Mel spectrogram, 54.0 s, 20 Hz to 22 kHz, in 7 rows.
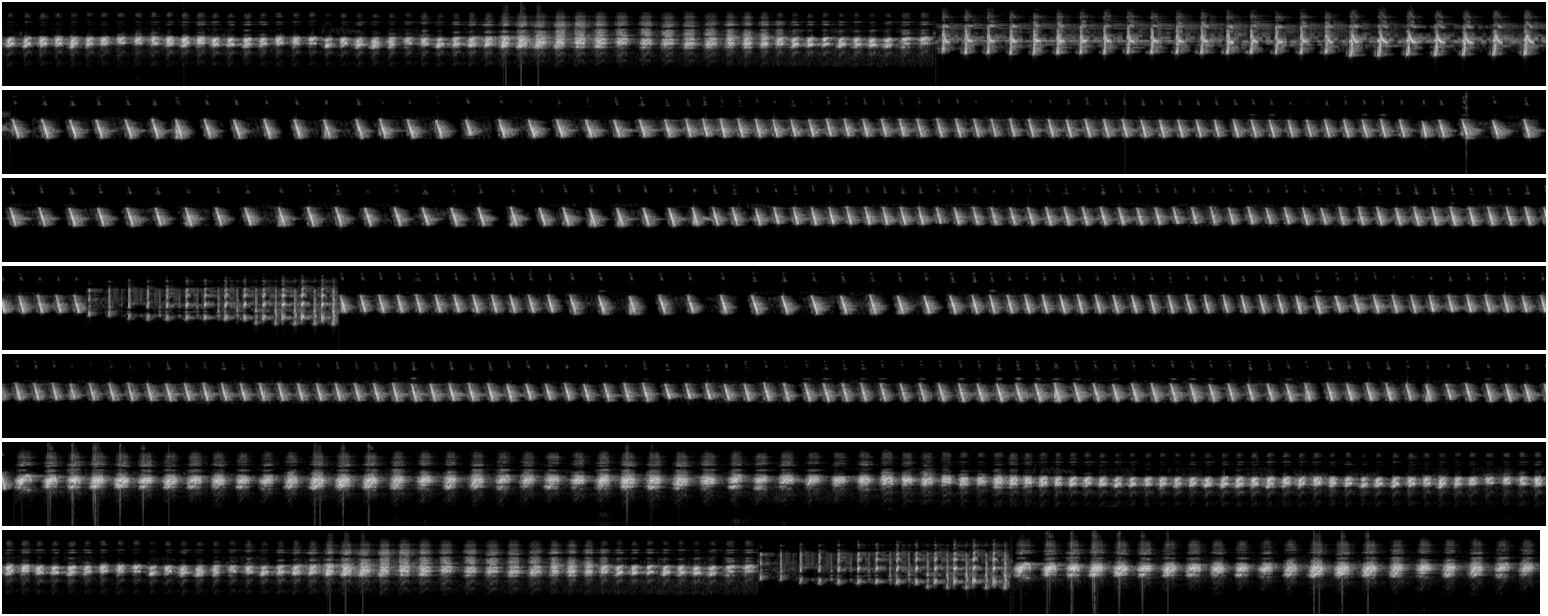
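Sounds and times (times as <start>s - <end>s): lovebird rasping trill: 0.0s - 7.8s, 23.6s - 24.9s, 38.7s - 54.0s.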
